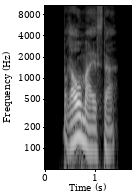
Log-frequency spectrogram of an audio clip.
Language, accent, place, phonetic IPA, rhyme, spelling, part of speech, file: German, Germany, Berlin, [ˈbʁaʊ̯ˌmaɪ̯stɐ], -aʊ̯maɪ̯stɐ, Braumeister, noun, De-Braumeister.ogg
- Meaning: brewmaster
